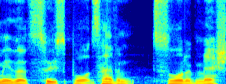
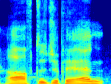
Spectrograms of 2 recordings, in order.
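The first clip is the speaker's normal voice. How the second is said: ordinary talk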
